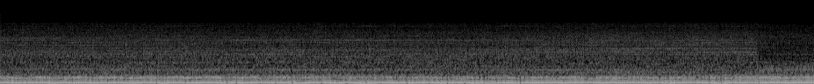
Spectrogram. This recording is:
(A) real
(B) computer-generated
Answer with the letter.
B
